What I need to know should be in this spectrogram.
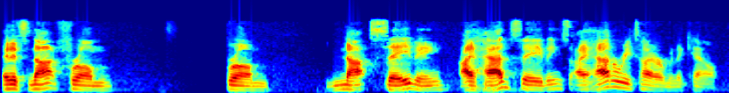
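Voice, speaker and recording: A man in his forties talks on a casual radio show at an average pitch, earnest and often doubling his words as he builds a point. The audio is a bit dull and lo-fi. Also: slow, fairly bright tone. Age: 40s. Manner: earnest, repeats words while gathering thoughts. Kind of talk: casual talk radio chat.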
